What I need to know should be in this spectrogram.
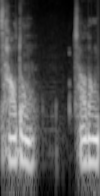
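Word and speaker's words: Caodong: Irrespective of what we may think of Cao Dong, it's pronounced Cao Dong Chan, Soto Zen, through the lens of the kind of Japanese transmission.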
